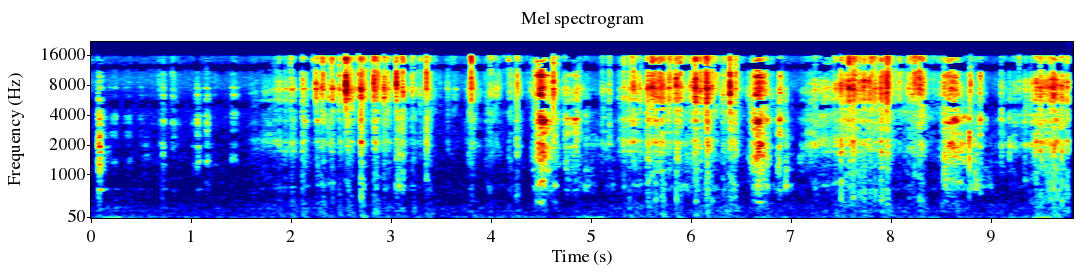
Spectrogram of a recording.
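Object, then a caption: Translucent bar soap. A metal utility blade carves a solid, palm-sized pink translucent bar of dry soap, shaving off thin curls. The result is a quiet, steady run of crisp, bright scraping and cutting strokes, with short, sharp rasps and almost no low end.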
